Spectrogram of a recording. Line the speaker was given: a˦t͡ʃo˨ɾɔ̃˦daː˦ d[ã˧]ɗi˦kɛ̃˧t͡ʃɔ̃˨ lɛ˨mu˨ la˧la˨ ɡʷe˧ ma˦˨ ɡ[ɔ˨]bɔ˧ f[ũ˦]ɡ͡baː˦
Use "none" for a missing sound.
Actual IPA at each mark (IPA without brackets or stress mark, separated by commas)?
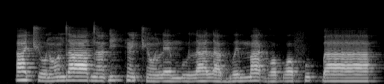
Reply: ã˧, ɔ˧, u˦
